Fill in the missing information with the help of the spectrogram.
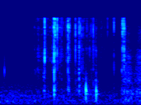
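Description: Crunchy bites and crackling chews into a corn cake topped with pale ham, a quick burst of brittle snaps and crinkles over about two seconds, with no talking.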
